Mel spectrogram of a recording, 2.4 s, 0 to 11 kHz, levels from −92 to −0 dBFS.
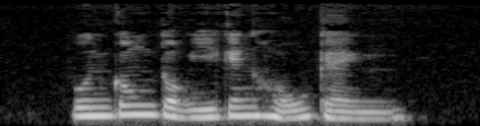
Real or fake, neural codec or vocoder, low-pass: real; none; 9.9 kHz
